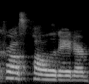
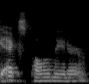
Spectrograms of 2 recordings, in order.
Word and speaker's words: Ex-Pollinator: Pronounce it Cross-Pollinator, but it looks like Ex-Pollinator.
